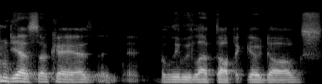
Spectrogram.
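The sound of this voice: Audible room echo surrounds a man's fairly low, slightly mellow voice, which carries vocal fry and fairly even intonation at a fairly slow pace.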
